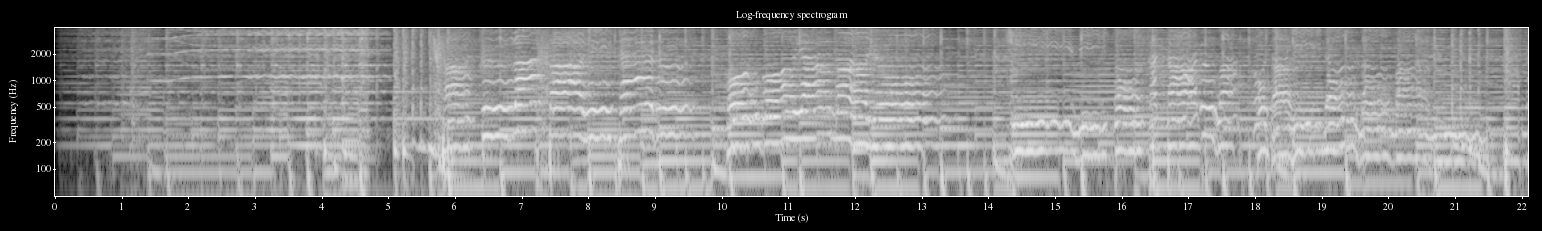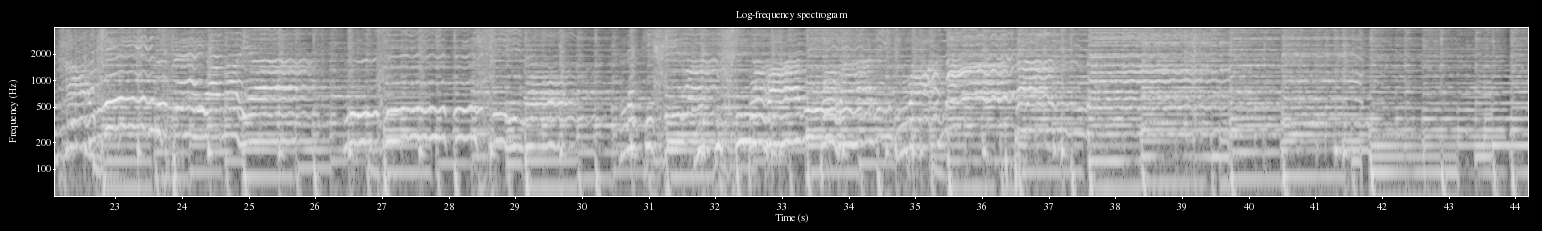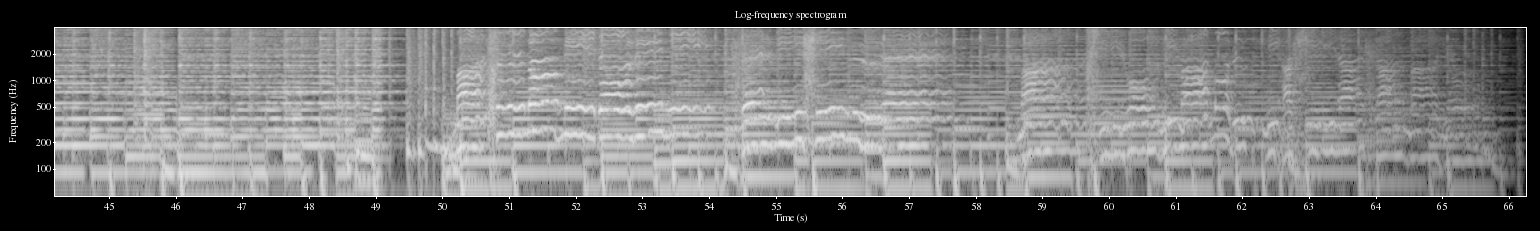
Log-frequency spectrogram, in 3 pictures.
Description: ＣＤバージョン(音声入り)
